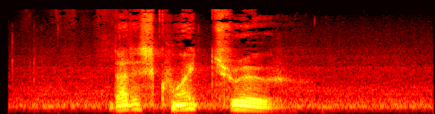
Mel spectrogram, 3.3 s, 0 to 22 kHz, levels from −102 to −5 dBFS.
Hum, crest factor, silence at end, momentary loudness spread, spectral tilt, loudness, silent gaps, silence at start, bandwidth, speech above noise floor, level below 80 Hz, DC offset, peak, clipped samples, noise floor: none; 20 dB; 0.25 s; 16 LU; -4.5 dB/octave; -27 LUFS; none; 0.3 s; 16.5 kHz; 26 dB; -76 dBFS; under 0.1%; -10 dBFS; under 0.1%; -52 dBFS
